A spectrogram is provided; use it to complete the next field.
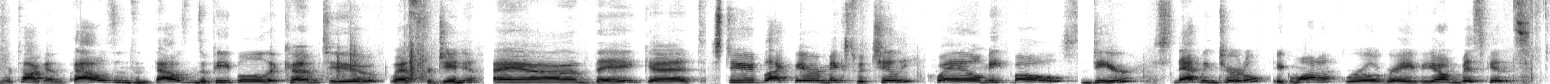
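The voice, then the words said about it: Put-on West Virginia accent. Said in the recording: “I love how you got an accent all of a sudden. ... we didn't have that accent, but this is West Virginia.”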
